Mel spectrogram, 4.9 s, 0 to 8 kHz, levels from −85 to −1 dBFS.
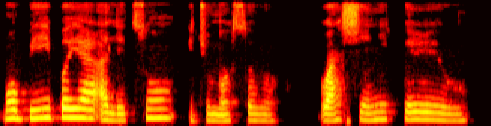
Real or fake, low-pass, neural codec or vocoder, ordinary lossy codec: real; 7.2 kHz; none; none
